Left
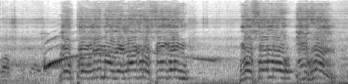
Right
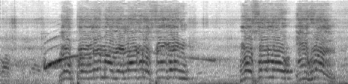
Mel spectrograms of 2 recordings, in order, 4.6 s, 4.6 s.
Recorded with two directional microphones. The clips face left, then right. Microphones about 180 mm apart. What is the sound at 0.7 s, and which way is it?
A man's voice, 15° left (ahead or behind).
